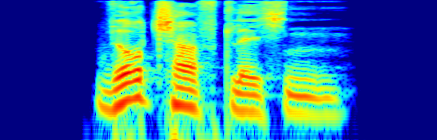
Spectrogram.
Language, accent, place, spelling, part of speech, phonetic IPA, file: German, Germany, Berlin, wirtschaftlichen, adjective, [ˈvɪʁtʃaftlɪçn̩], De-wirtschaftlichen.ogg
- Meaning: inflection of wirtschaftlich: 1. strong genitive masculine/neuter singular 2. weak/mixed genitive/dative all-gender singular 3. strong/weak/mixed accusative masculine singular 4. strong dative plural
